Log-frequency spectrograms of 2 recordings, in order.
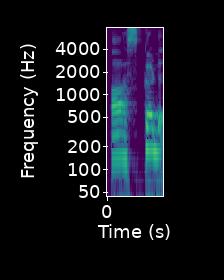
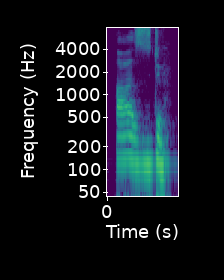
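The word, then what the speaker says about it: asked: form आस्ड ठीक है आप ध्यान रखना कि जो के साइलेंट है यहां पे इसे अब आकड नहीं पढ़ोगे you will you will pronounce it like आस्ड के is silent I hope you understand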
